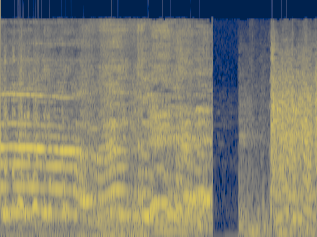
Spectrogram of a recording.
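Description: A young man laughs hard close by.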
